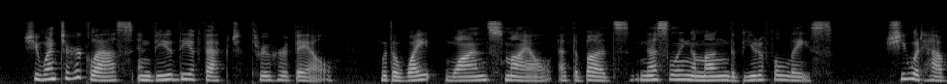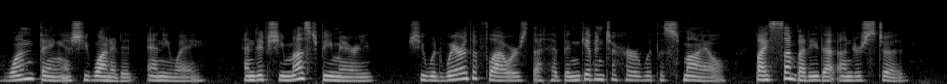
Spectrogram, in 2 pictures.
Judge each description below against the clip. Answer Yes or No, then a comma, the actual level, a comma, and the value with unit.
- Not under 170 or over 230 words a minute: Yes, average, 185 wpm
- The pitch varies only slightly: Yes, narrow, 2.3 semitones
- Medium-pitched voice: No, high, 195 Hz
